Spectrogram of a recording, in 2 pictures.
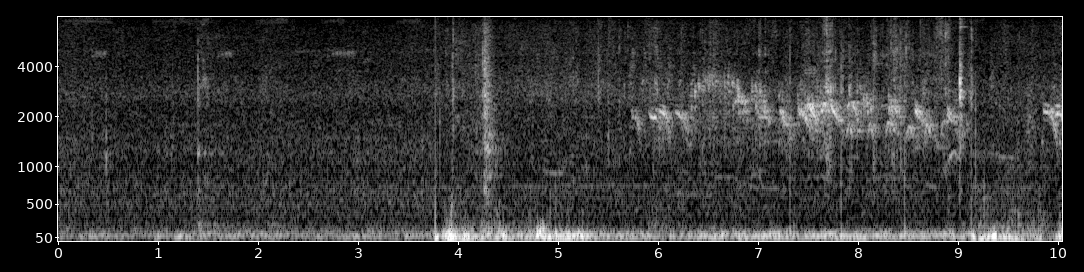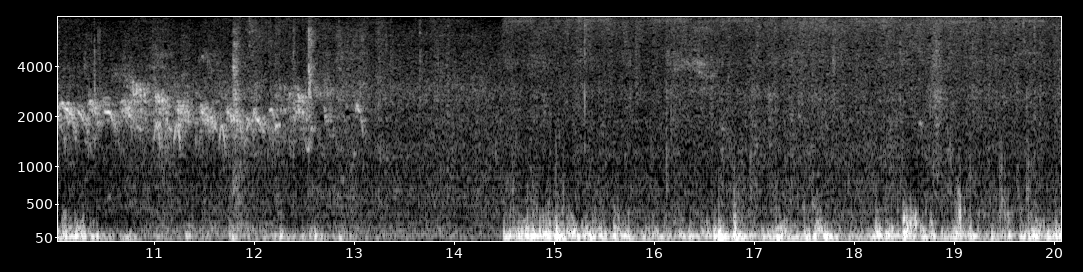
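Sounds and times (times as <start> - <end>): bird singing rapid chirps: 5.7 - 13.2.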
